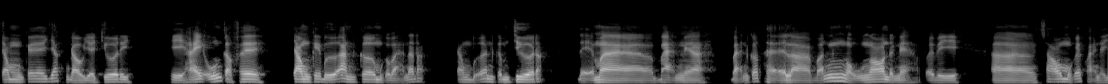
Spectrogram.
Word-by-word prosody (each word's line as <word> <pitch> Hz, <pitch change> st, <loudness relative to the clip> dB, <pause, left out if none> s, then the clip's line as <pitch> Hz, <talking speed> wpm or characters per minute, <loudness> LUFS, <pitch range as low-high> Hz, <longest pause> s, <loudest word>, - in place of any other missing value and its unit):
trong 115 Hz, -1 st, -1 dB
cái 130 Hz, +1 st, -2 dB
giấc 150 Hz, +1 st, -4 dB
đầu 95 Hz, 0 st, +1 dB
giờ 95 Hz, -1 st, 0 dB
trưa 115 Hz, 0 st, +3 dB
đi 115 Hz, -2 st, -1 dB, 0.4 s
thì 105 Hz, -1 st, +1 dB
hãy -, -, +4 dB
uống 140 Hz, +6 st, +2 dB
cà -, -, +1 dB
phê 120 Hz, -2 st, +4 dB, 0.3 s
trong 120 Hz, -1 st, +6 dB
cái 130 Hz, 0 st, -1 dB
bữa 110 Hz, +1 st, +3 dB
ăn 125 Hz, -5 st, +3 dB
cơm 115 Hz, -2 st, 0 dB
của -, -, -3 dB
bạn -, -, -4 dB
đó -, -, -1 dB
đó, -, -, -6 dB, 0.3 s
trong 110 Hz, -1 st, -5 dB
bữa -, -, -5 dB
ăn 130 Hz, -3 st, -1 dB
cơm 110 Hz, -1 st, -3 dB
trưa 115 Hz, -1 st, +4 dB
đó, -, -, -2 dB, 0.3 s
để -, -, -3 dB
mà 95 Hz, -3 st, +4 dB
bạn, 100 Hz, 0 st, -2 dB
à, 100 Hz, -1 st, -1 dB, 0.2 s
bạn -, -, -3 dB
có -, -, -2 dB
thể -, -, -2 dB
là 95 Hz, -2 st, +2 dB
vẫn 155 Hz, +10 st, +1 dB
ngủ 95 Hz, -9 st, -1 dB
ngon 115 Hz, +3 st, +3 dB
được 105 Hz, -, -1 dB
nè. 95 Hz, -2 st, -3 dB
Bởi 95 Hz, -, -5 dB
vì, 100 Hz, -1 st, -3 dB, 0.3 s
à, 95 Hz, -1 st, 0 dB
sau 125 Hz, 0 st, 0 dB
một 125 Hz, -, -1 dB
cái 135 Hz, +2 st, -3 dB
khoảng 85 Hz, -, -8 dB
thời 95 Hz, -, -7 dB
110 Hz, 260 wpm, -25 LUFS, 95-120 Hz, 0.4 s, trong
